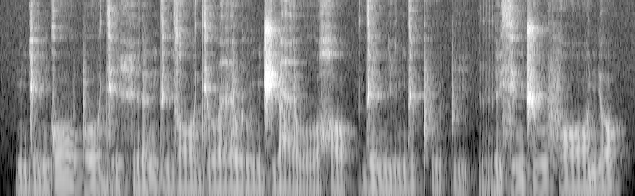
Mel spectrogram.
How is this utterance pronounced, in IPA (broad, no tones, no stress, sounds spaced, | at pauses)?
ŋ ɡ e ŋ ɡ oː p oː dʲ u ɾ i h ɪ ɾ ɛ n d ɪ n z ɔː dʲ oː ʕ u ɾ u n d͡ʒ i ʕ oː χ ɔ | d e n i n d ɪ pʰ u p i | r ɪ sʲ ʊ n d͡ʒ uː f ɔː nʲ ɔ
